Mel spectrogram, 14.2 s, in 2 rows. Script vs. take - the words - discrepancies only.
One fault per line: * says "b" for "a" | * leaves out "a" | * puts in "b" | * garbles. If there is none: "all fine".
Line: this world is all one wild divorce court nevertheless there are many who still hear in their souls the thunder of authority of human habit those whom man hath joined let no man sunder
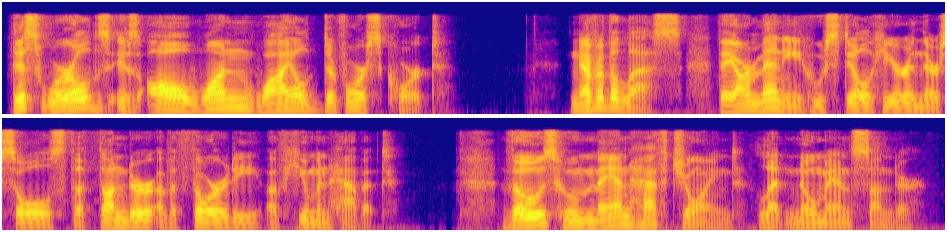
* says "worlds" for "world"
* says "they" for "there"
